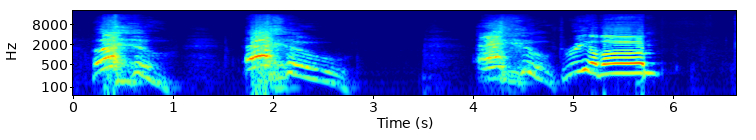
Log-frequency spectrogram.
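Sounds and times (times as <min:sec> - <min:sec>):
loud sneezes: 0:00.2 - 0:01.0, 0:01.7 - 0:02.8, 0:04.0 - 0:04.8
speech: 0:00.5 - 0:01.0, 0:01.7 - 0:02.8, 0:04.0 - 0:05.9.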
